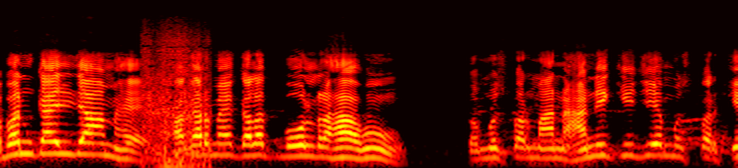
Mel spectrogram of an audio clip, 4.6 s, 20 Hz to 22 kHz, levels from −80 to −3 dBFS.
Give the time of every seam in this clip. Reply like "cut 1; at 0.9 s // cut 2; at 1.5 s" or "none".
cut 1; at 1.1 s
